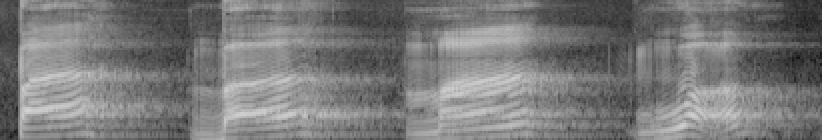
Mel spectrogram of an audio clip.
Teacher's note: pa, ba, ma, wa are bilabial sounds. We use both our lips for pronouncing these four sounds.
